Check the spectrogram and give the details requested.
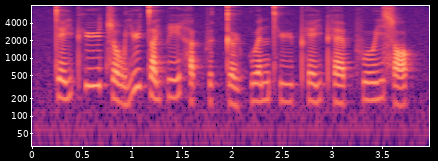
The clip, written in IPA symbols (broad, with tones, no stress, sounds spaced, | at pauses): t̪ e˨˥ j pʰ yː˥ t͡s o˨˩ w j yː˥ t̪ ɐ˨ j p iː˨˥ h ɐ˨ k̚ f ɪ˨ k̚ t̪ ɵ˨˩ ɥ kʷ ɛː˨˧ n t̪ʰ yː˨ pʰ e˨˥ j pʰ ɛː˨ p̚ f uː˨˧ j s ɔː˨˥ k̚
